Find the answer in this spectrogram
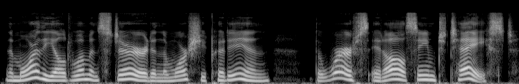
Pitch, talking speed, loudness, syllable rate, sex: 200 Hz, 220 wpm, -16 LUFS, 5.2 syllables/s, female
